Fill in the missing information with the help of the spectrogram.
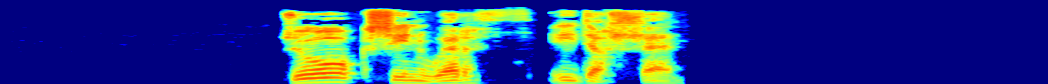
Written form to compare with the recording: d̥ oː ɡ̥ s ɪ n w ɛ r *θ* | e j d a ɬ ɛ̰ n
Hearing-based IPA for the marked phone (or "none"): θ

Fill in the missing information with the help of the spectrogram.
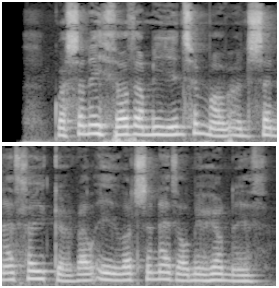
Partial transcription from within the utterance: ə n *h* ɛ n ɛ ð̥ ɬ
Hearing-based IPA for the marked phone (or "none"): s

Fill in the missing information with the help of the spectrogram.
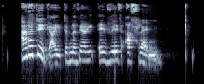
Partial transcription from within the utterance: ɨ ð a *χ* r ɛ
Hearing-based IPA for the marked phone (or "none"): f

